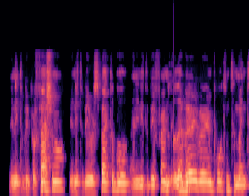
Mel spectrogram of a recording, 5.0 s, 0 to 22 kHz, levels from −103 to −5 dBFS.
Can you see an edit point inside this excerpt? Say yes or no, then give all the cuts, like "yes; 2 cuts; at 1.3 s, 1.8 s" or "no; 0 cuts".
yes; 1 cut; at 3.4 s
